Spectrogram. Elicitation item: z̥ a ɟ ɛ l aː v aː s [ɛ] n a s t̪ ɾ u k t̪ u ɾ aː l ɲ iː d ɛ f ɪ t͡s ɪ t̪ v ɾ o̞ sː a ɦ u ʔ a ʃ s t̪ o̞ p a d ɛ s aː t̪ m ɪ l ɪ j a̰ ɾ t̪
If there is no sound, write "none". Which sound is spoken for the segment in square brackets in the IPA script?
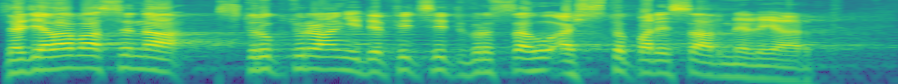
ɛ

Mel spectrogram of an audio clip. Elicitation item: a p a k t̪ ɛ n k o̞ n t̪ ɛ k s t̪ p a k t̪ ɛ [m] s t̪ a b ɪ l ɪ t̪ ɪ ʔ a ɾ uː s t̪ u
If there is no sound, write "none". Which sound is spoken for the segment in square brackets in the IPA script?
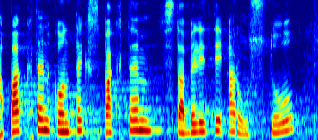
m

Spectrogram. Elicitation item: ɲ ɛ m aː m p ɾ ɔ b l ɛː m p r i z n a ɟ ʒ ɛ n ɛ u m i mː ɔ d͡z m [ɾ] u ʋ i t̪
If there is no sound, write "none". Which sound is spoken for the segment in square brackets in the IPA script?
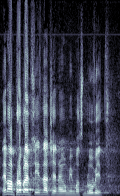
l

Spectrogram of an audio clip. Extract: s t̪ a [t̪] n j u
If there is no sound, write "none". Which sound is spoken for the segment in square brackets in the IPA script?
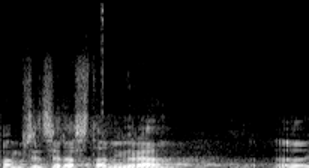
none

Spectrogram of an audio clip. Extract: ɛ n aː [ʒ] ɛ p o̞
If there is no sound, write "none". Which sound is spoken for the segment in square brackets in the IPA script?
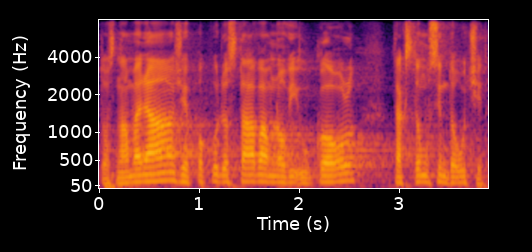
ʒ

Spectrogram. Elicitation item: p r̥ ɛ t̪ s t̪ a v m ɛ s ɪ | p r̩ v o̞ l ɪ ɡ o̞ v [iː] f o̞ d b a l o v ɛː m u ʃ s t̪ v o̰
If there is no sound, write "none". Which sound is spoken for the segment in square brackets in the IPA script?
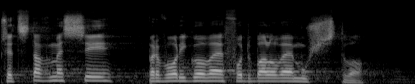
ɛː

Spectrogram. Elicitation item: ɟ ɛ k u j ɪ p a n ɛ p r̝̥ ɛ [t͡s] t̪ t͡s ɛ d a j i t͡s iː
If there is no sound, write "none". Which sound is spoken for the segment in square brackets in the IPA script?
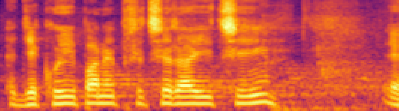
none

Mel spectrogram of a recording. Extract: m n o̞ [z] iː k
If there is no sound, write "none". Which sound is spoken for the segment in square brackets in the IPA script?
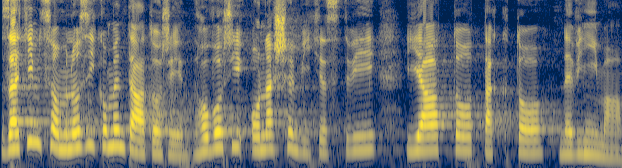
z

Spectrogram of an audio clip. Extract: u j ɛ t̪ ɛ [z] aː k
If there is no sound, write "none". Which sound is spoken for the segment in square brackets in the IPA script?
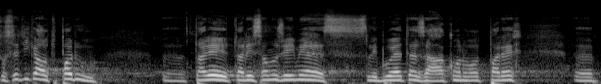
z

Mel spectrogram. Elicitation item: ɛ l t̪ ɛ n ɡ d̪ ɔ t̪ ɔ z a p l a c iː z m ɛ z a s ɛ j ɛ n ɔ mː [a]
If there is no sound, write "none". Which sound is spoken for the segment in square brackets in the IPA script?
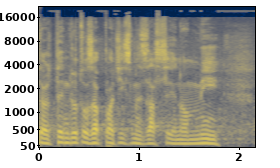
i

